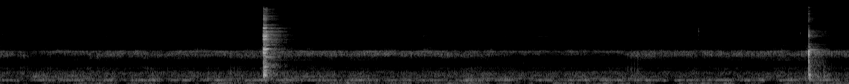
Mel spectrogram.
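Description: A metal fork clinks once, sharply, against a plate about two and a half seconds in, with another clink at the very end, over a faint steady background hum.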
